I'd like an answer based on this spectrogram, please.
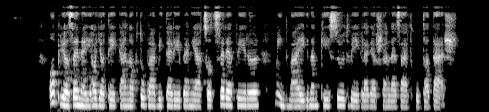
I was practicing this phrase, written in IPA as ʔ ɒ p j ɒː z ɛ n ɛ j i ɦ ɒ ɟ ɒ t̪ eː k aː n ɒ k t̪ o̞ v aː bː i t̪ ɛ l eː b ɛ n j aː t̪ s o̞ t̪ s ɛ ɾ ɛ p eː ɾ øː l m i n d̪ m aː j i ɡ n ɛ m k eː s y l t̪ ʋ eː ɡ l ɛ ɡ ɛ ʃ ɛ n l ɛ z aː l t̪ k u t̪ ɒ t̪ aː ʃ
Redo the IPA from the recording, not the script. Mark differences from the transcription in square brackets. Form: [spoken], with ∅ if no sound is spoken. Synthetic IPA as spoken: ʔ ɒ p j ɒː z ɛ n ɛ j i ɦ ɒ ɟ ɒ t̪ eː k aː n ɒ k t̪ o̞ v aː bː i t̪ ɛ l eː b ɛ n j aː t̪ s o̞ t̪ s ɛ ɾ ɛ p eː ɾ øː l m i n d̪ m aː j i ɡ n ɛ m k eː s y l t̪ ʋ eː ɡ l ɛ ɡ ɛ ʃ ɛ n l ɛ z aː [r] t̪ k u t̪ ɒ t̪ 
